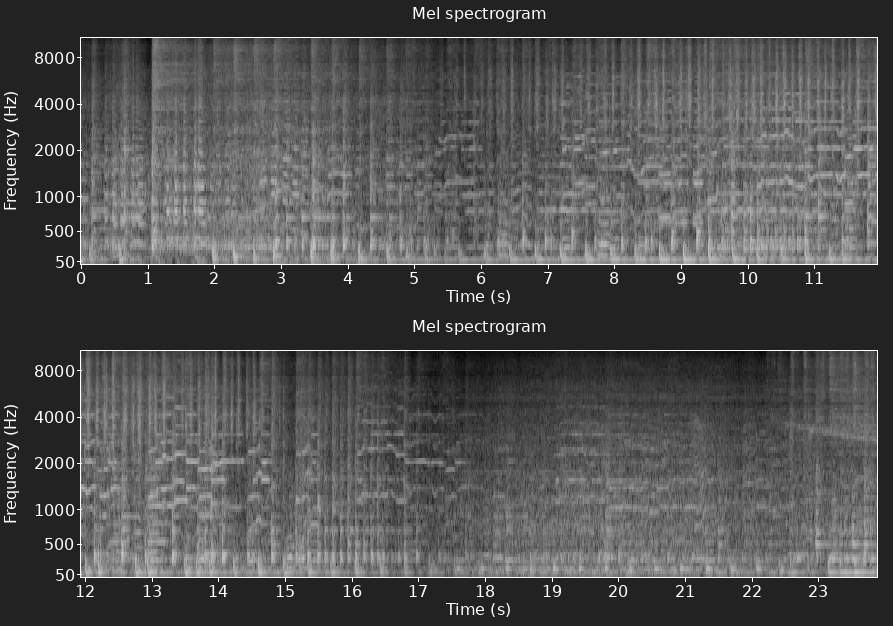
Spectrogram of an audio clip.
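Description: Street brass band playing a lively tune: trumpets, clarinet and sousaphone over drums.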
